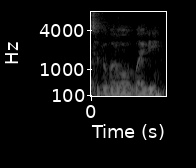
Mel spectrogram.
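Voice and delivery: ordinary delivery, nothing marked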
